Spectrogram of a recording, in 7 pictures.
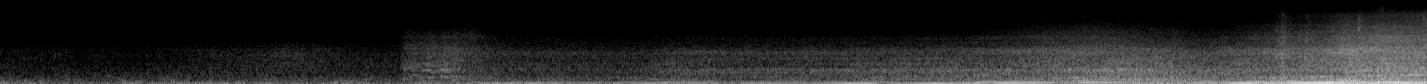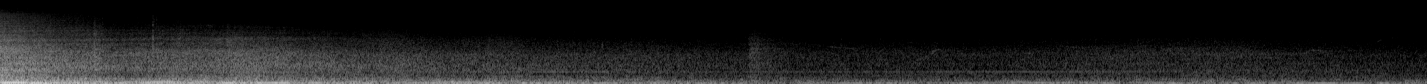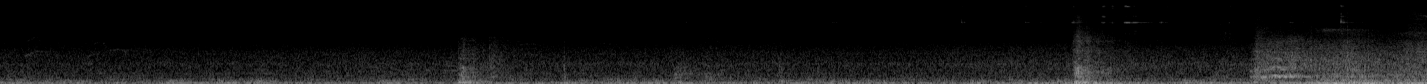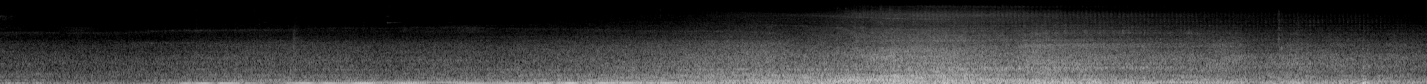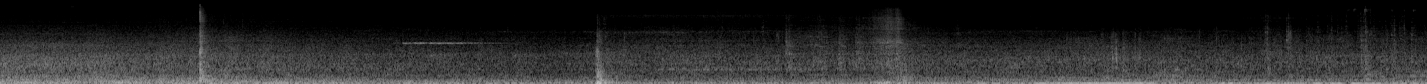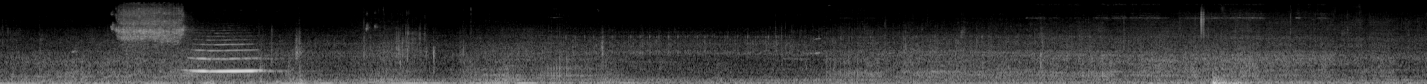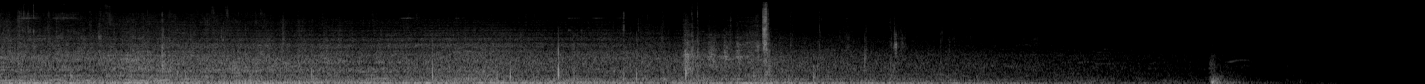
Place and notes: Gohlis-Süd, Leipzig, Deutschland - gate of premises of neue musik leipzig
The recording was made within the framework of a workshop about sound ecology of the class for sound art at Neue Musik Leipzig. Passing by cars, bycicles, people. A sack barrow, steps. Neue Musik Leipzig - Studio für Digitale Klanggestaltung.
